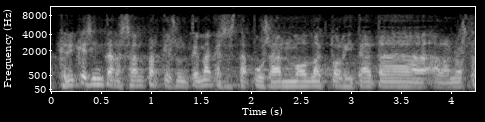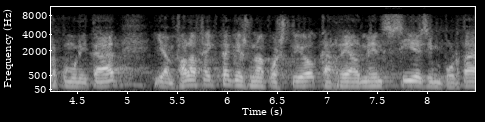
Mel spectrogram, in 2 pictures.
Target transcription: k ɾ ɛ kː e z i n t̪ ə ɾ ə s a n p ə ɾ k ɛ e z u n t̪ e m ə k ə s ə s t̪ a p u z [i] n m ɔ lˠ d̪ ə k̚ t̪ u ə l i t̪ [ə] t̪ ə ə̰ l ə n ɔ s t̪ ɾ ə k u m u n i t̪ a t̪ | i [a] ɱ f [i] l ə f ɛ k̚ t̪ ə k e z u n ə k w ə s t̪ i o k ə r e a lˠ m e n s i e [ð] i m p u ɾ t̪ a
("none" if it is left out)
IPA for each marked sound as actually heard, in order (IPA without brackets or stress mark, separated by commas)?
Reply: a, a, ə, a, z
